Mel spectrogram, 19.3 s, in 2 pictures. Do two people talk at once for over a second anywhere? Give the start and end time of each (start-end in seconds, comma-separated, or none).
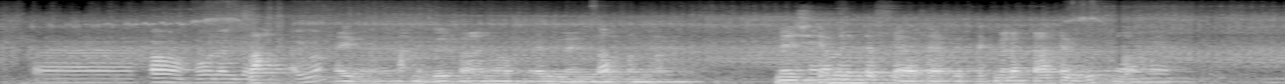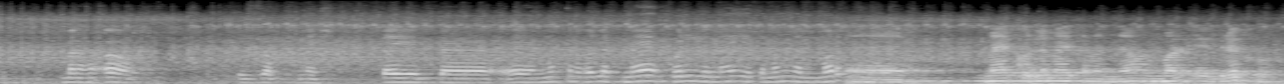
none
